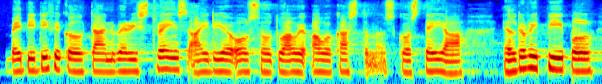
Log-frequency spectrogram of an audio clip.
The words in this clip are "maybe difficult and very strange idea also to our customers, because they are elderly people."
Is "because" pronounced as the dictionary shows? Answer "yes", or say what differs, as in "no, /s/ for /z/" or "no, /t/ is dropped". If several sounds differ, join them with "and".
no, /s/ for /z/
